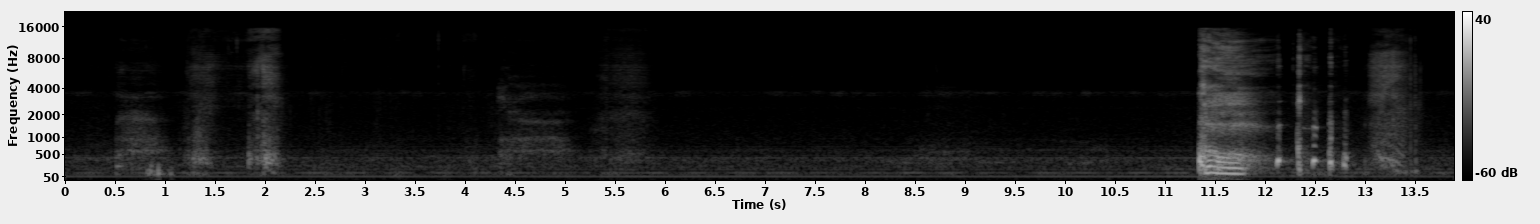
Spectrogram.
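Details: Female sneezing: quiet breaths and sniffs, then one loud explosive sneeze followed by brief short gasps and sniffs; sneeze.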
